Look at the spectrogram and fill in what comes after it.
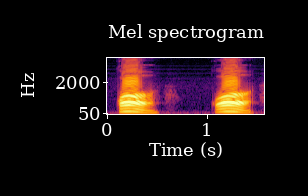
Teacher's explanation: lafal bacaan qola qola ini tebalkan huruf qof-nya qo dari mana makhraj daripada huruf qof yaitu pangkal lidah kita menempel dengan langit-langit atas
